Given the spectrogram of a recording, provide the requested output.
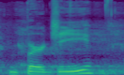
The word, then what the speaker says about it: burgee: Burgee, that's the only pronunciation.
